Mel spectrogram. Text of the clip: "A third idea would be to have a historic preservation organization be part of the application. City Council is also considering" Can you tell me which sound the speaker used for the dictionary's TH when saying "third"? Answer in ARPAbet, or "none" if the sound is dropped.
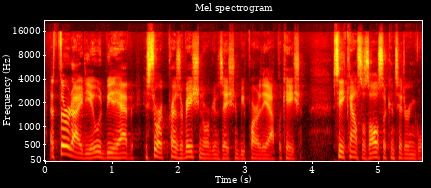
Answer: TH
